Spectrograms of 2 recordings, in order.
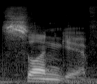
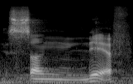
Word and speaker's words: Sungnif: Sungif. Which is actually Sungnif, and I never pronounce the second N. I don't know why. Or Sungif.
